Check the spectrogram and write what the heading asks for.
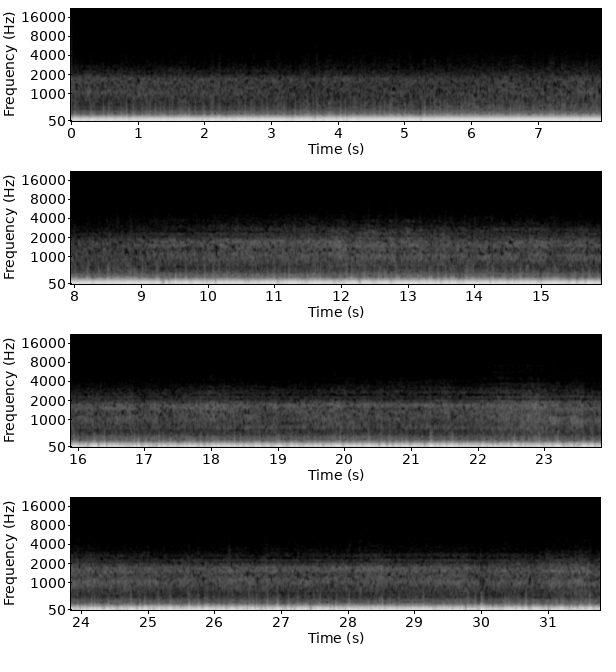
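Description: Wind rumbling on an outdoor camera microphone: a loud, deep, steady rumble that turns gustier and more uneven about a third of the way in.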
